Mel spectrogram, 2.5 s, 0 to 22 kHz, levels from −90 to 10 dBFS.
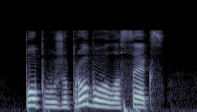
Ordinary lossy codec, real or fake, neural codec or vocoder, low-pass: MP3, 48 kbps; real; none; 7.2 kHz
